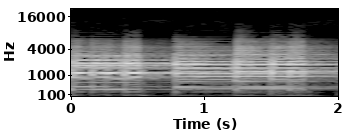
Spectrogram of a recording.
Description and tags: Rhythmic loop with my guitar. Logic
120-bpm, distorsion, guitar, loop, processed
